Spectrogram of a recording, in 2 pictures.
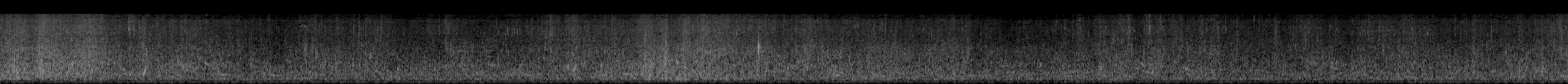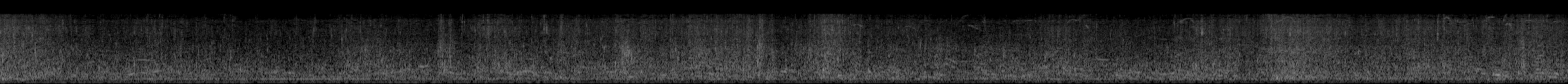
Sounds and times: River 0:00.0 - 0:31.3

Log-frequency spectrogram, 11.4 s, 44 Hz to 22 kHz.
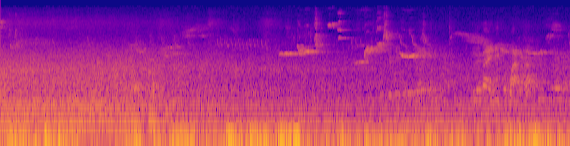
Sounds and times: birds singing 0:00.0 - 0:00.8
birds singing 0:01.6 - 0:11.4
people chatting 0:09.5 - 0:11.4

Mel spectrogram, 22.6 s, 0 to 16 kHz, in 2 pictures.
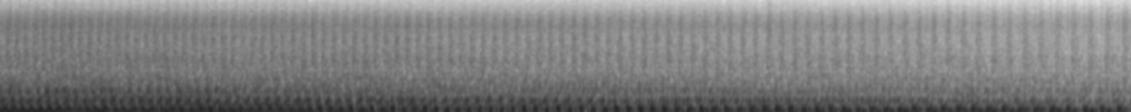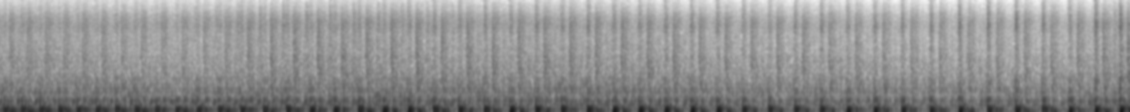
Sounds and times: acceleration 0:00.0 - 0:17.8

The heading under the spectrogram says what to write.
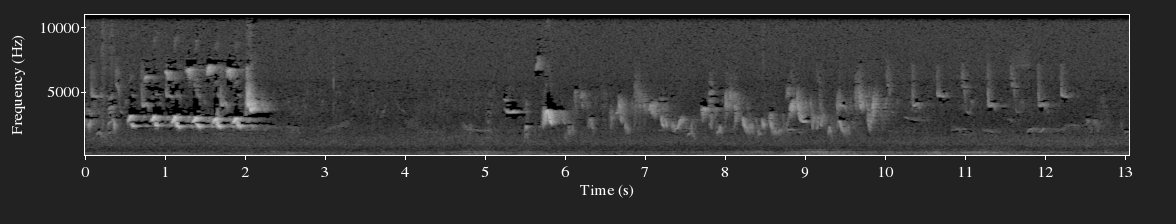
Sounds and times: Nightingale song 0:00.0 - 0:02.3

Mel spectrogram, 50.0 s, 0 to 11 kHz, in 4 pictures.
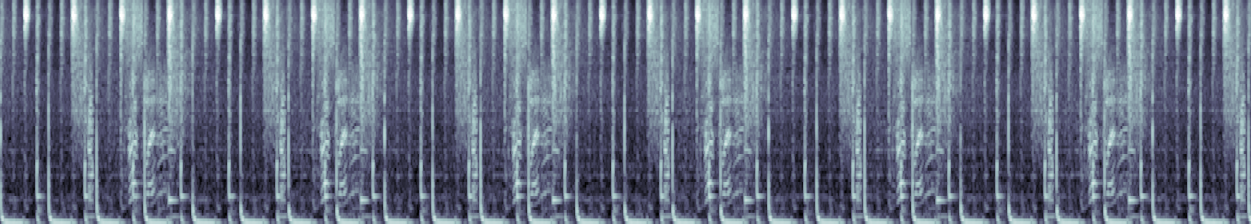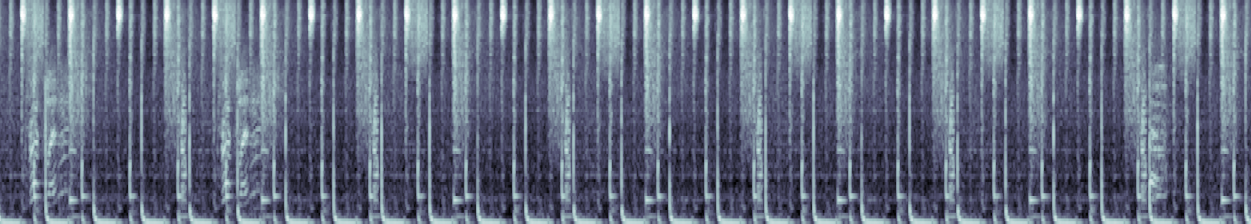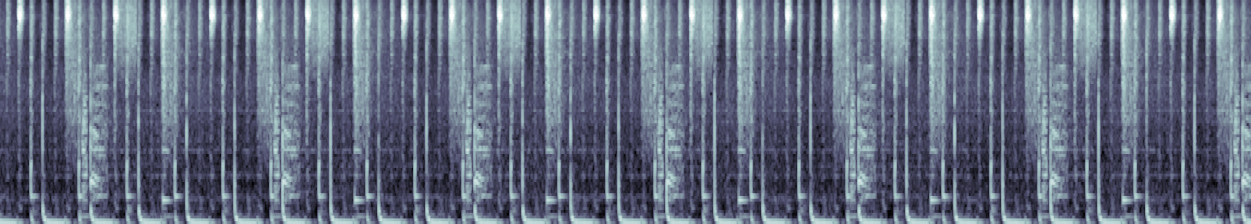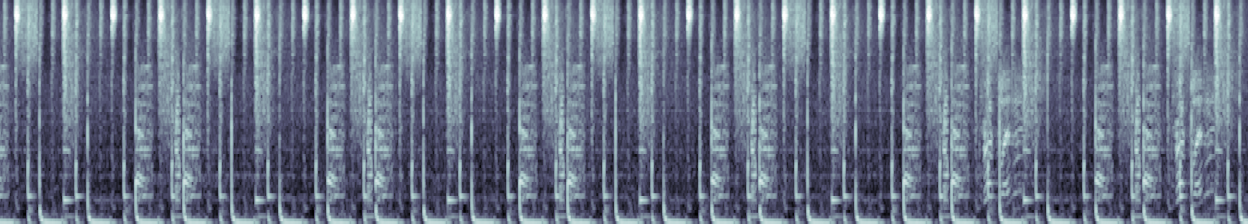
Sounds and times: Bass 0:00.0 - 0:50.0
Hi Hat 0:00.0 - 0:50.0
Kick 0:00.0 - 0:50.0

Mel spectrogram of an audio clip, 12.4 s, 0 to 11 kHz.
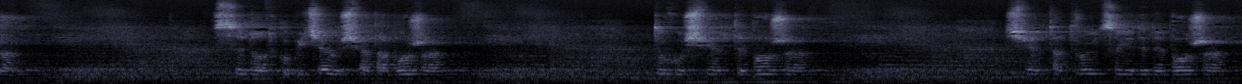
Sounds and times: singing prayer 0:00.0 - 0:12.4

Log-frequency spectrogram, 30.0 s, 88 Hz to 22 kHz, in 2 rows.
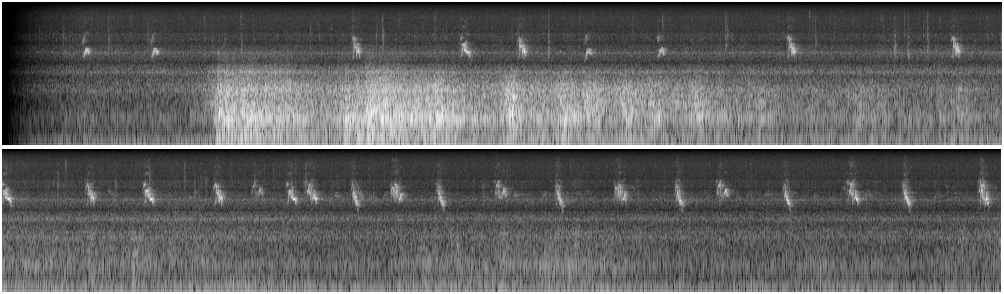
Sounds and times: rain 0:00.0 - 0:29.9
wind 0:00.0 - 0:29.9
few birds on the balcony 0:00.4 - 0:29.9
Gentle Thunder 0:00.8 - 0:29.9
internal vibrations of a metal balcony door 0:03.1 - 0:17.5

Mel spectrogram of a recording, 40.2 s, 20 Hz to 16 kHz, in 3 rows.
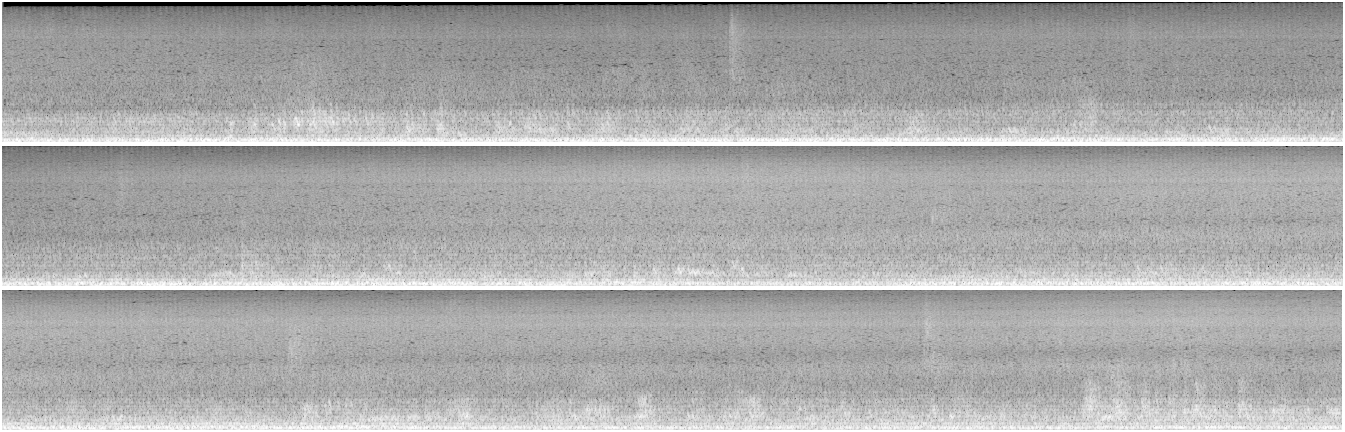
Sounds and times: crickets 0:00.0 - 0:40.2

